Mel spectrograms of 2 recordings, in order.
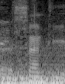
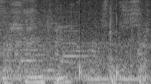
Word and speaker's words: Asante: A traditional Asante house, and it is pronounced Asante. The British added the S8 Ashanti, and it's not required, not proper.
